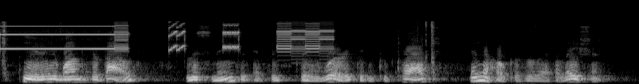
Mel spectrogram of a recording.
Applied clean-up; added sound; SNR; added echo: none; Car; 7 dB; reverberation time 0.3 s.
